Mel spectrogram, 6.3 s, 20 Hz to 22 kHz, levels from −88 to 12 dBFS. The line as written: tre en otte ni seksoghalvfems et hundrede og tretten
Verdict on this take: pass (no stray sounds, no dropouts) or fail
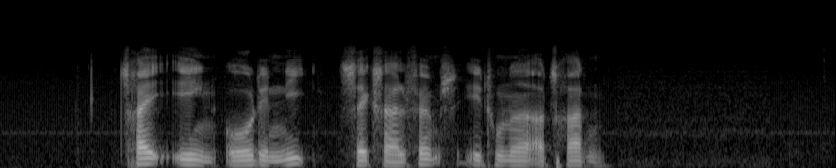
pass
